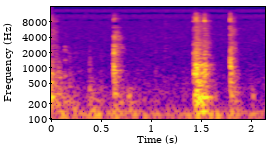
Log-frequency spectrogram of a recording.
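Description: Near silence with a few faint, short clicks at a computerized sewing machine as pinned fabric is settled under the presser foot and the foot is lowered; the clearest click comes about one and a half seconds in.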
